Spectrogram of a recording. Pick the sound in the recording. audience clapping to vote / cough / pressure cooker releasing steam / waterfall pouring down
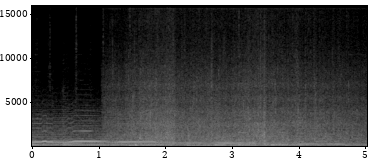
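waterfall pouring down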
